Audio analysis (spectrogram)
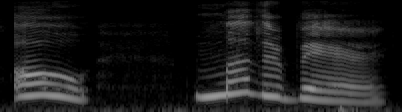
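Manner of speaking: high, loud, delighted cub; delighted surprise. Acted. Little Bear sees Mother Bear with cake, delighted cry. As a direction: exclaim with joyful surprise, pitched well up.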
